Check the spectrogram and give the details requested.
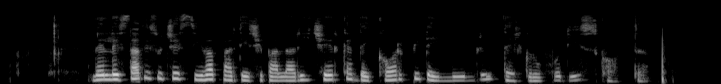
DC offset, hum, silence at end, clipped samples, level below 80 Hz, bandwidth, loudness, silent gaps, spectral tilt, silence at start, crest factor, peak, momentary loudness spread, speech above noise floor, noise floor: under 0.1%; none; 0.55 s; under 0.1%; -68 dBFS; 11 kHz; -25 LUFS; none; -6.5 dB/octave; 0.95 s; 20 dB; -6 dBFS; 21 LU; 45 dB; -69 dBFS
